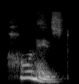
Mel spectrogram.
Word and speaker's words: honest: similarly an honest it is not honest don't pronounce with honest because s is silent there it is pronounced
